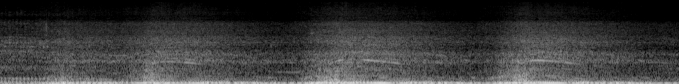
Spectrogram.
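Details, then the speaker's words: Nissan Almera 1.2 three-cylinder with earlier stumbling, after injectors and spark plugs refitted: three clean throttle blips, revs climbing and dropping smoothly with no stumble; normal revving after repair. "จะไปดูอาการเครื่องกันหน่อยเมื่อเครื่องเดินนิ่มเลยครับ"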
